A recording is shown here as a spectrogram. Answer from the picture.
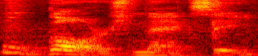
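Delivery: low, silly put-on cartoon dog voice. Still joking about Fortnite, the speaker keeps going with a Goofy impression. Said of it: "You don't like my impression?".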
